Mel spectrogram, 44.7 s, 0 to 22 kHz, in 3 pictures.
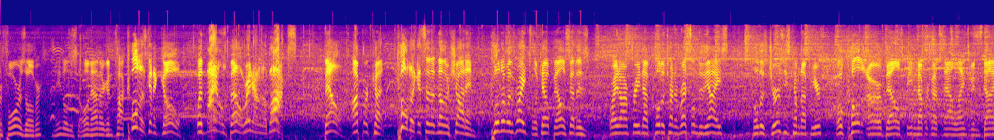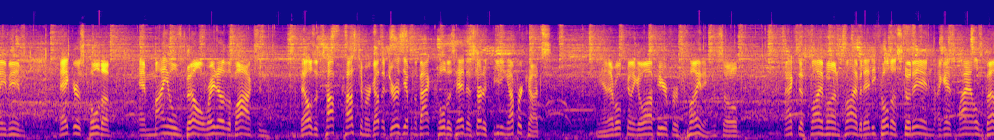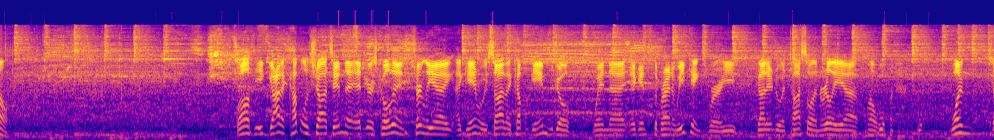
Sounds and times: Speech: 0:00.0 - 0:23.2, 0:23.9 - 0:26.0, 0:26.7 - 0:30.0, 0:33.4 - 0:43.2, 0:44.1 - 0:44.7.

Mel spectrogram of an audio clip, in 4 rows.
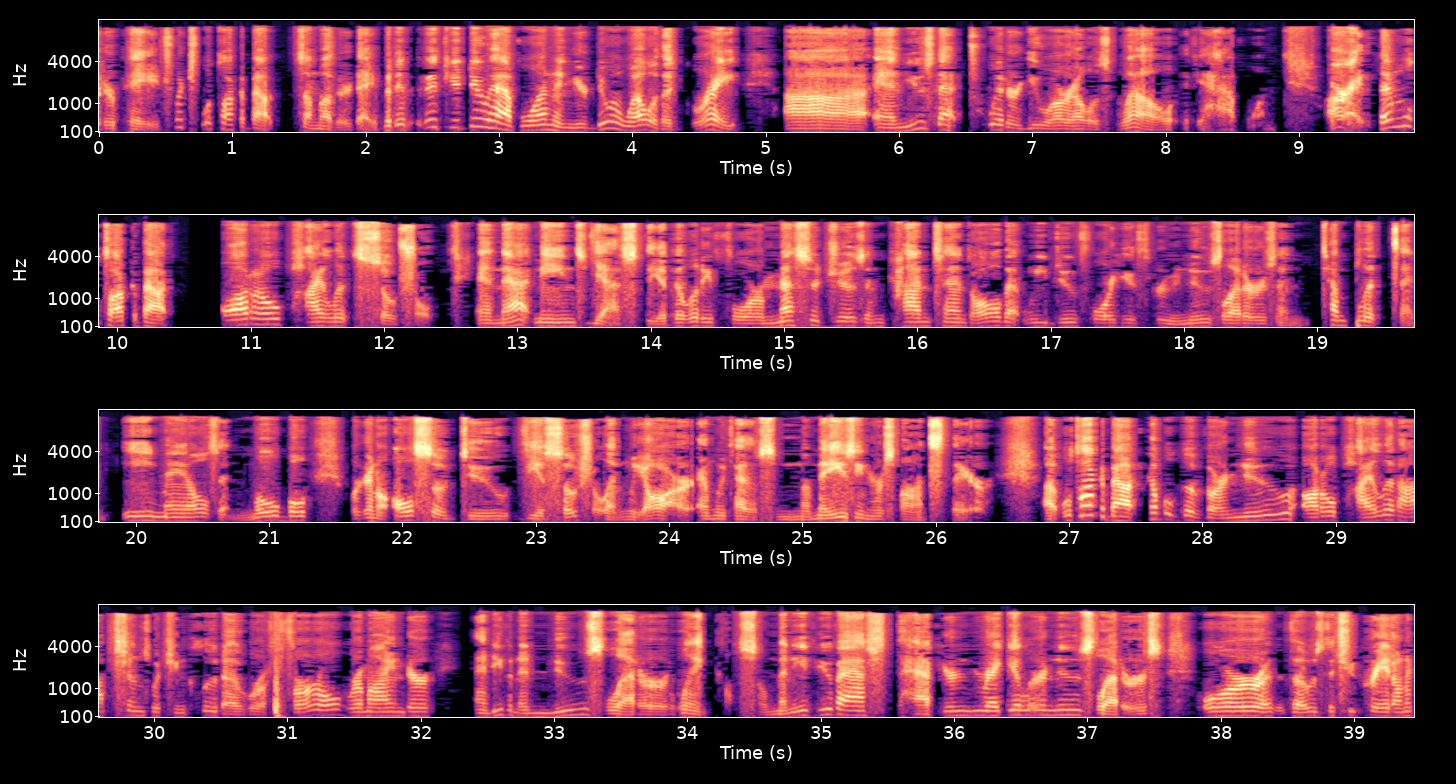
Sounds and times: Speech: 0:00.0 - 0:39.4.

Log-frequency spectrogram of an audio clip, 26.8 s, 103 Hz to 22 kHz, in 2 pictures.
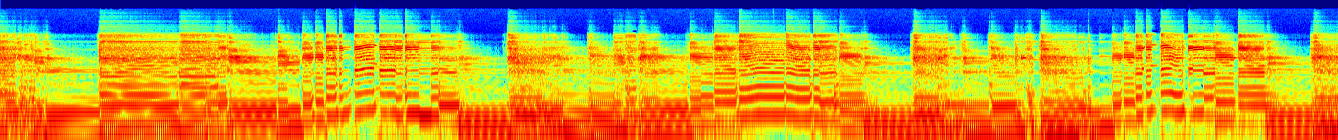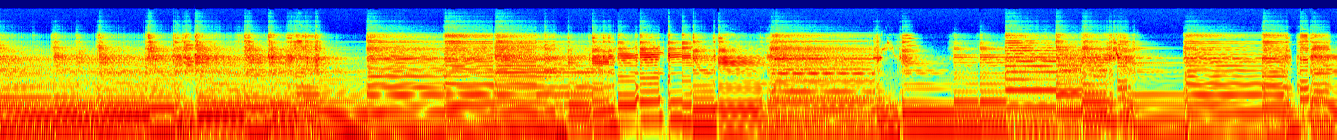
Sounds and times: Effects unit: 0:00.0 - 0:26.7
Music: 0:00.0 - 0:26.7.

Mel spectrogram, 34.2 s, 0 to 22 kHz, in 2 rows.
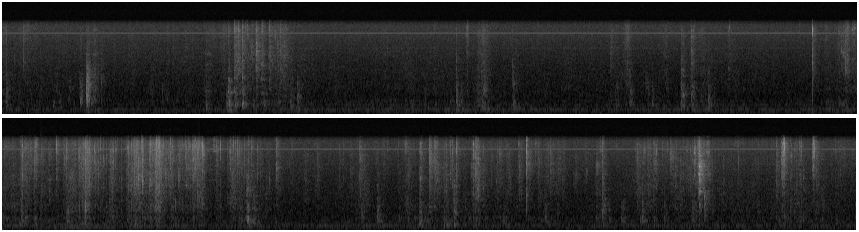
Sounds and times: Inside, small room: 0:00.0 - 0:34.1.

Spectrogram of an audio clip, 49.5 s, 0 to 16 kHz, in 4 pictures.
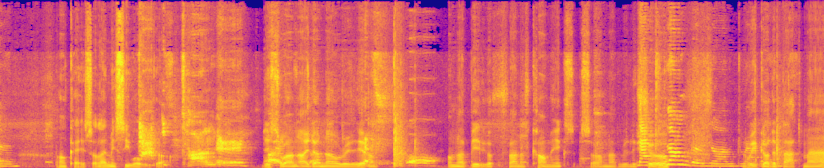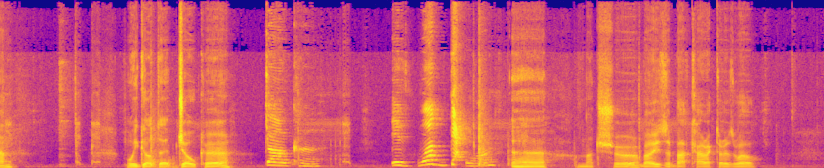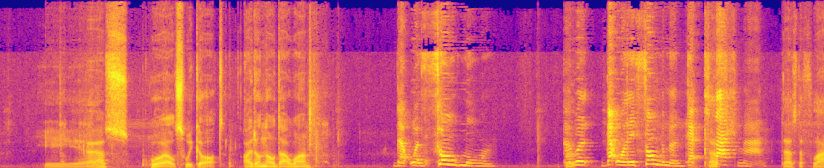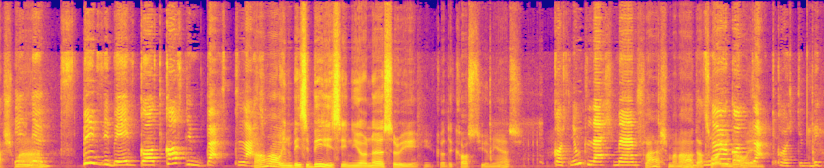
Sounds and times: Child speech, kid speaking: 0:00.0 - 0:00.4, 0:02.0 - 0:06.6, 0:08.9 - 0:11.8, 0:16.3 - 0:17.3, 0:18.2 - 0:20.0, 0:30.6 - 0:32.2, 0:33.2 - 0:36.3, 0:37.3 - 0:41.5, 0:45.4 - 0:49.4
Inside, small room: 0:00.0 - 0:49.4.

